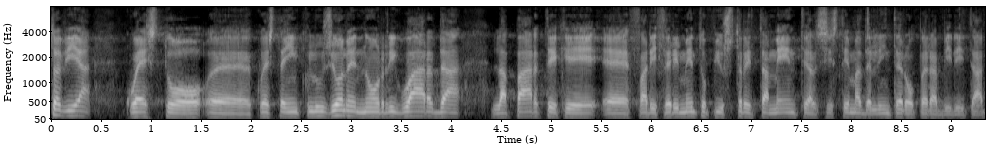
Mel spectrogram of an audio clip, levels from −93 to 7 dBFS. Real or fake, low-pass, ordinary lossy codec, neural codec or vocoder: fake; none; none; codec, 16 kHz, 16 kbps, FunCodec, trained on LibriTTS, 50 frames a second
